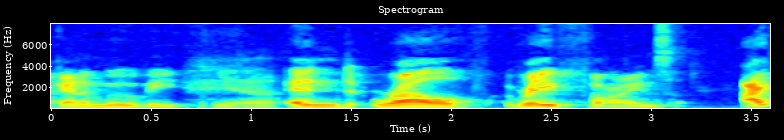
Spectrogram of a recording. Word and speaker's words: Ralph: And Rafe Fiennes. I call him Ralph because his name is Ralph, but if he prefers Rafe, fine, I'll play his little game. Wraith Fiennes. Rafe Fiennes.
